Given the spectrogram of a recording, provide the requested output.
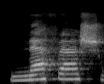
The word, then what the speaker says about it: nephesh: on the last syllable there are patterns of words like melech nephesh where the stresses at the beginning um if you're having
